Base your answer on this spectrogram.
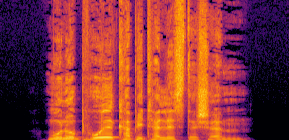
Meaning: strong dative masculine/neuter singular of monopolkapitalistisch
- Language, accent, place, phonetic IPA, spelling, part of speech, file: German, Germany, Berlin, [monoˈpoːlkapitaˌlɪstɪʃm̩], monopolkapitalistischem, adjective, De-monopolkapitalistischem.ogg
